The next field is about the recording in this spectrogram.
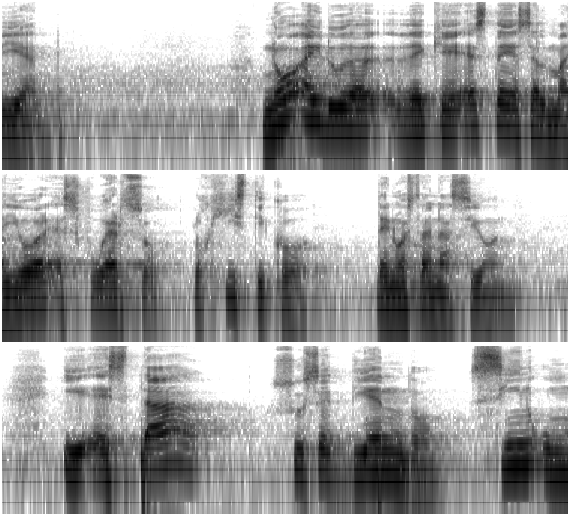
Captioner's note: remarks in spanish; speaking spanish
